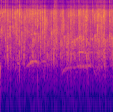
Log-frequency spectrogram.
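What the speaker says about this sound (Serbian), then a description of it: "to zaista zaslužuje jedan veliki aplauz" A studio audience claps on a Serbian late-night TV talk show in a loud, dense, sustained burst. A few whoops rise over the applause.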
